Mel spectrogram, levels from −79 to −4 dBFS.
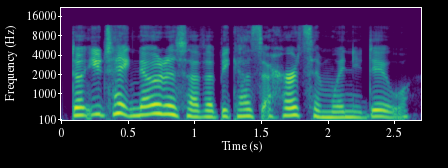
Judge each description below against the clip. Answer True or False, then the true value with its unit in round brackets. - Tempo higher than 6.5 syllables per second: True (6.8 syllables/s)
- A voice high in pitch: True (235 Hz)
